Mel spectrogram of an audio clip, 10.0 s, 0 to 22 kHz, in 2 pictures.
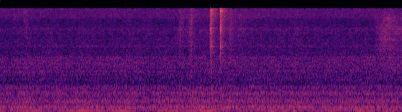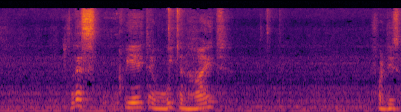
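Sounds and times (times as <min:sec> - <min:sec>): low mechanical hum: 0:00.0 - 0:10.0
man speaking: 0:05.8 - 0:07.9, 0:09.7 - 0:10.0.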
